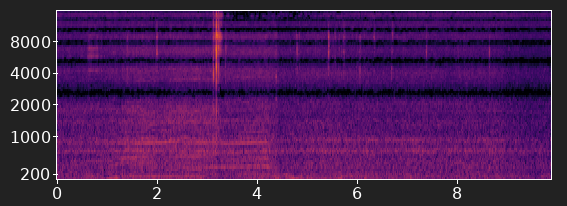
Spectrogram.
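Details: 1998 Toyota Camry petrol engine idling with a rough, uneven beat from a misfire.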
